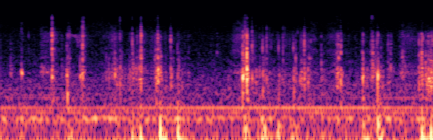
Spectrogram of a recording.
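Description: Rapid, irregular clicking of keys on a computer keyboard, heard up close and fairly quiet against a low steady hum, with no talk.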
